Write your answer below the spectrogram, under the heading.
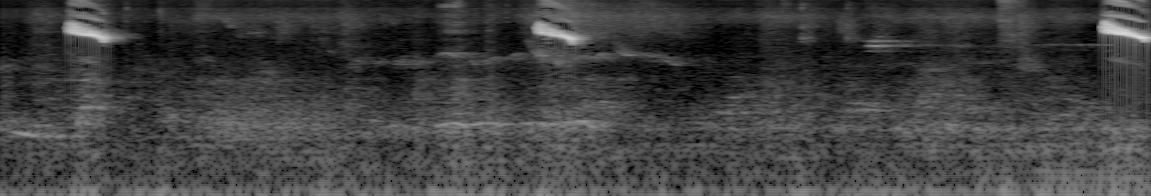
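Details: Young female Japanese white-eye, kept as a cagebird, calling to stir males into song: three thin, high, downward-slurred whistles spaced about four seconds apart, with faint low background hum between them.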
